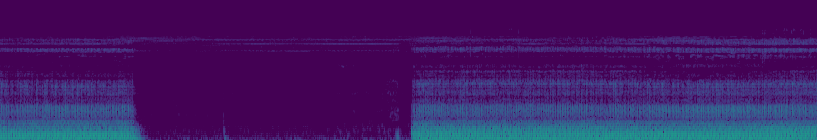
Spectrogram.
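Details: Shiba Inu showing affection through growling rather than anger: a low, rough rumble, then a pause of nearly three seconds, then a longer sustained growl to the end.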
